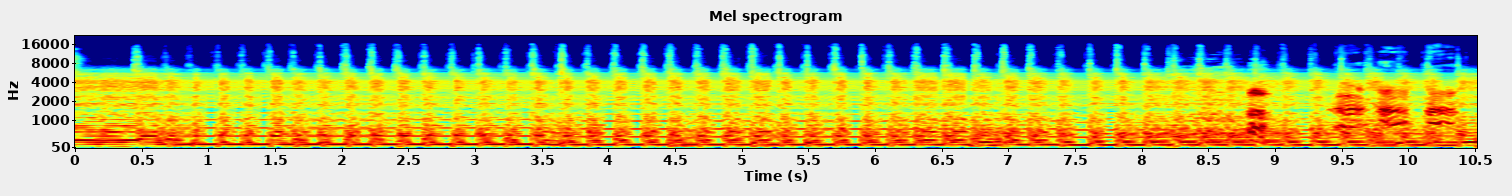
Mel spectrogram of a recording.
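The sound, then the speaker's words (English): A distorted electric guitar, set to its humbucker pickup with full bass, plays continuously with a thick, bass-heavy tone, dense sustained chords and a steady rhythmic pulse, loud with no talking. “I'll go full bass, full hum. Here's your full bassy humbucker.”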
